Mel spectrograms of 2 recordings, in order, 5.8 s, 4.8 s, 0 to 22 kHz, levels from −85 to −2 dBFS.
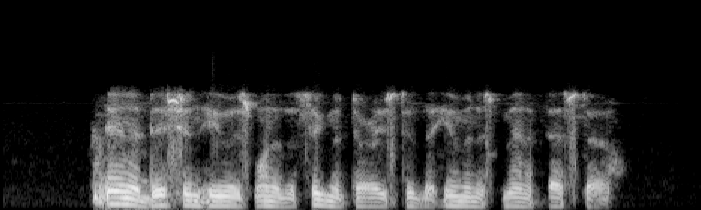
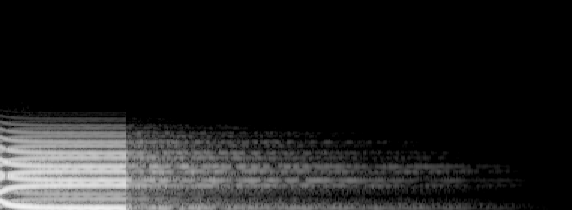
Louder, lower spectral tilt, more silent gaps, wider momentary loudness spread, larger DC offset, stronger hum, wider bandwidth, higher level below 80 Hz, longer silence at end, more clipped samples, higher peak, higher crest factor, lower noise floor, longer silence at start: second, -17 LUFS vs -11 LUFS; second, -10 dB/octave vs -14 dB/octave; neither; second, 10 LU vs 25 LU; neither; neither; first, 4 kHz vs 2.1 kHz; second, -44 dBFS vs -18 dBFS; second, 0.7 s vs 3.2 s; neither; about the same, 0 dBFS vs 0 dBFS; about the same, 16 dB vs 14 dB; second, -74 dBFS vs -78 dBFS; first, 0.75 s vs 0 s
